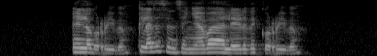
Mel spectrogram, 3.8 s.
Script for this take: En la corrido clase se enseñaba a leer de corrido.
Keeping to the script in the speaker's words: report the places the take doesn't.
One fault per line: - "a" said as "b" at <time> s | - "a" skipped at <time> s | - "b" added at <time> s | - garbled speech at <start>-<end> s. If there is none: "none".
none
